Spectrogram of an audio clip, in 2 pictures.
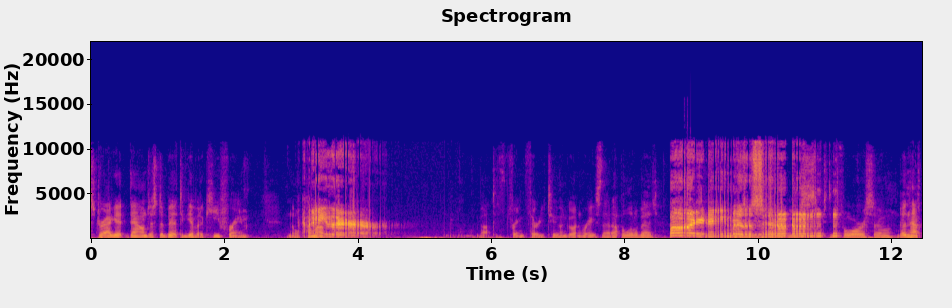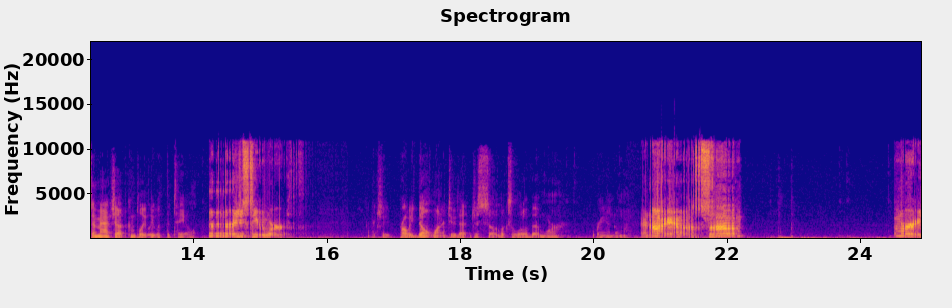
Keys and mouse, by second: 0.0 g, 3.1-4.9 drag, 6.0 g, 8.6-10.4 drag, 11.6 g, 14.2-15.7 drag, 17.2 middle click, 17.7 middle click, 17.8 g, 18.4 middle click, 20.4-21.6 drag, 22.8 g, 24.5-24.9 drag.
